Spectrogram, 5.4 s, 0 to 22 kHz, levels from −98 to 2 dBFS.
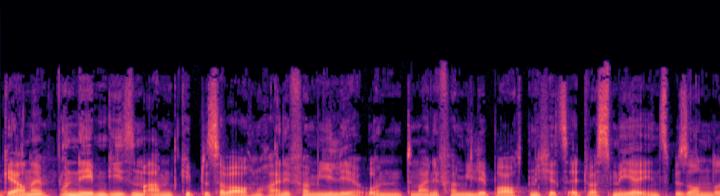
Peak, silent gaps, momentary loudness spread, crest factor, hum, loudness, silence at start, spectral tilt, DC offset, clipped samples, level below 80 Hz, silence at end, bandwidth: -2 dBFS; none; 6 LU; 20 dB; none; -21 LUFS; 0 s; -5.5 dB/octave; under 0.1%; under 0.1%; -50 dBFS; 0 s; 15 kHz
